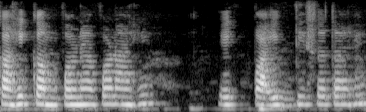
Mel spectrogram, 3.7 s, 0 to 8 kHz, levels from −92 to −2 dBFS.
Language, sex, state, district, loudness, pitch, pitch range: Marathi, female, Maharashtra, Chandrapur, -19 LUFS, 210 Hz, 200-215 Hz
